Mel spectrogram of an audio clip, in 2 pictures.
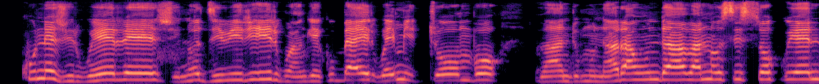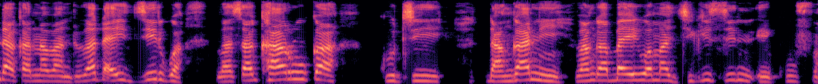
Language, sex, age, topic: Ndau, male, 36-49, health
